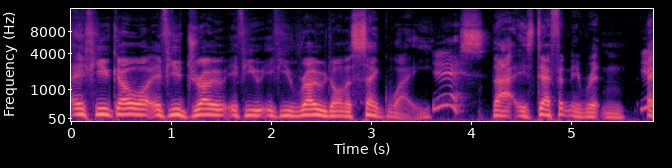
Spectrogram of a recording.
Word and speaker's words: Segway: If you're referring to an American company that produces motorized transportation devices, then you're referring to Segway.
